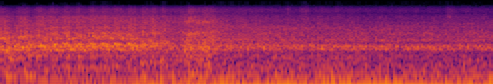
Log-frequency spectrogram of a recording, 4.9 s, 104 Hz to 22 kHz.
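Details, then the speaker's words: 2000 Ford F250 Super Duty 7.3 diesel, about 500,000 miles, just after turbo rebuild and exhaust repair, glow plugs not yet fixed: cranks and catches quickly, then settles into an even diesel idle with steady clatter and no knocks; sounds pretty good, running fine. "Sounds pretty good."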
